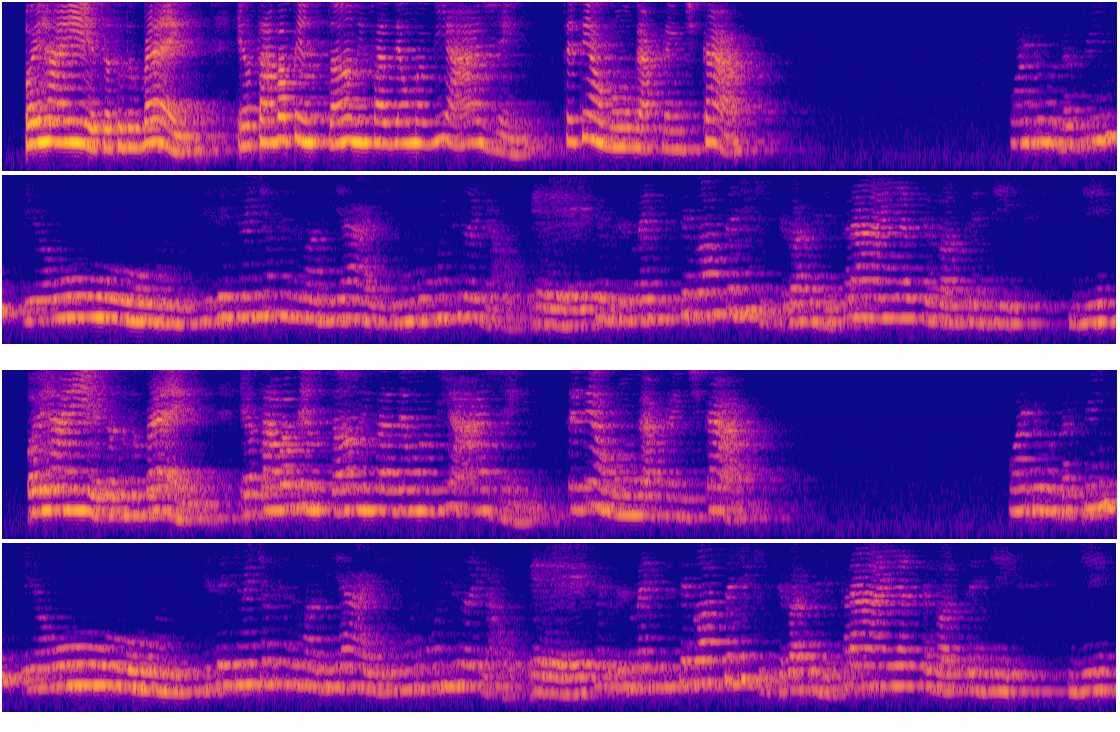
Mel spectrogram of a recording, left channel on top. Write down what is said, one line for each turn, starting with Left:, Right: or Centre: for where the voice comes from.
Left: Oi, Raíssa, tudo bem? Eu estava pensando em fazer uma viagem. Você tem algum lugar para indicar?
Right: Oi, Duda, sim, eu recentemente eu fiz uma viagem muito legal. É, cê- mas você gosta de quê? Você gosta de praia? Você gosta de, de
